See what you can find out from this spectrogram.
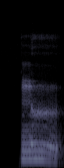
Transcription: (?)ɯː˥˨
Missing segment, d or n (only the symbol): n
